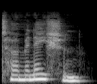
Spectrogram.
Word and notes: termination: British English

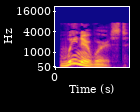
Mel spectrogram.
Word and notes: wienerwurst: British English

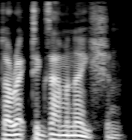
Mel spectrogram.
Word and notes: direct examination: British English

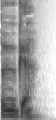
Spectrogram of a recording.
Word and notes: booger: British English

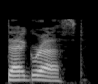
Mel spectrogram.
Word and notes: digressed: British English

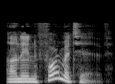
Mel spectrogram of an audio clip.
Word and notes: uninformative: British English

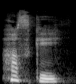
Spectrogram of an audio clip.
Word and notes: husky: British English

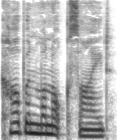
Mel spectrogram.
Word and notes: carbon monoxide: British English

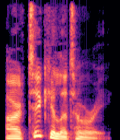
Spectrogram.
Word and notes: articulatory: British English

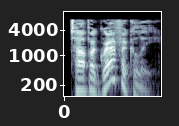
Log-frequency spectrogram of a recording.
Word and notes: topographically: British English

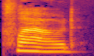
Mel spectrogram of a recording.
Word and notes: ploughed: American English

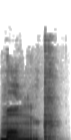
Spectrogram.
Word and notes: monk: British English

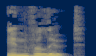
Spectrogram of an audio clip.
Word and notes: involute: British English

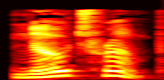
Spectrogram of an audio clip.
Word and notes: no-trump: British English

